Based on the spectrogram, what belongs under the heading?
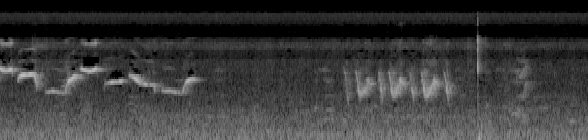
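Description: A songbird singing a run of warbling whistled notes that swoop up and down, breaking off about two seconds in, then a short burst of quick chirps near the four-second mark. A single sharp click comes shortly before the end.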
